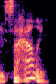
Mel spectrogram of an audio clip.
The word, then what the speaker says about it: Sahali: some of you may have encountered this is pronounced in Kamloops, they say Sahali.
